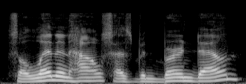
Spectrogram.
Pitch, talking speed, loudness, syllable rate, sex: 160 Hz, 170 wpm, -16 LUFS, 4.4 syllables/s, male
